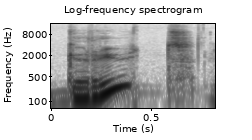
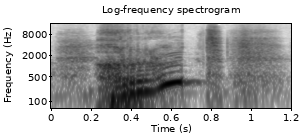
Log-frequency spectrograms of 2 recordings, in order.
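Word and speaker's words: gruit: Men noen bryggerier i Belgia har jo også eh, brukt noe som jeg trodde um, het grut. Grut! Men det, men det uttales da grut.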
